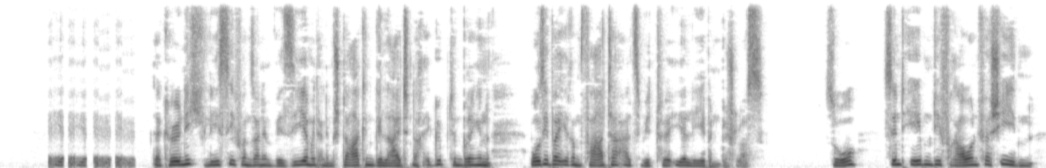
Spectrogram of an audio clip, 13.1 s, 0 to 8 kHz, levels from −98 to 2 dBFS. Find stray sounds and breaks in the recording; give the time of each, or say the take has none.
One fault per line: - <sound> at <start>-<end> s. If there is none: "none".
- laugh at 0.6-1.7 s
